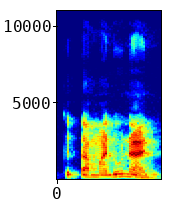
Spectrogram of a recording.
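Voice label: "ketamadunan", Malay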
